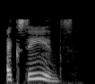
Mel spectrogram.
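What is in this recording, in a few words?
"accedes", English, British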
